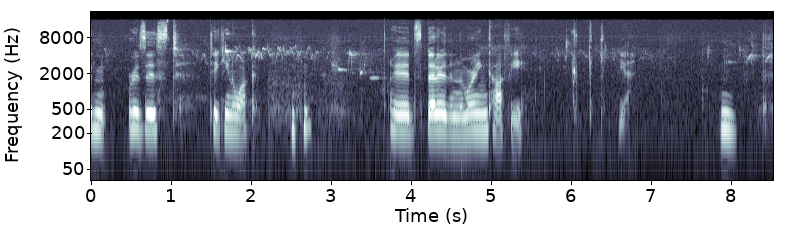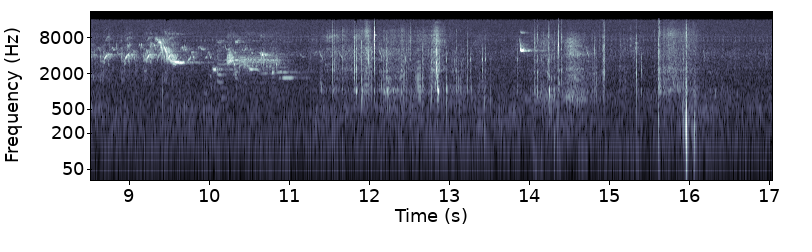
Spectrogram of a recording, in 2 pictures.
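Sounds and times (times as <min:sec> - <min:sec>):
rustles: 0:00.0 - 0:17.0
songbirds chirping: 0:00.0 - 0:17.0
bird trill: 0:07.7 - 0:11.3.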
